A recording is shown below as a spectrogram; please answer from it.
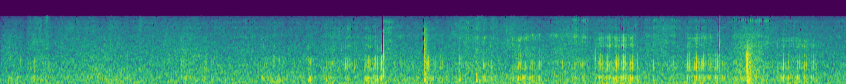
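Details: Ragdoll cat Peanert, a pet indoors, purring after jumping onto a lap during work to demand petting; steady rumbling purr with soft pulses throughout, occasional louder clicks and rustles, and a person's quiet voice nearby.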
